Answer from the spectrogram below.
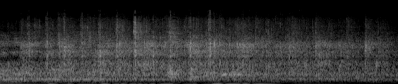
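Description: A Sunday morning church audience claps steadily for about four seconds after a scripture reading, a dense crackle of many hands at a fairly even loudness, with no voices standing out.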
